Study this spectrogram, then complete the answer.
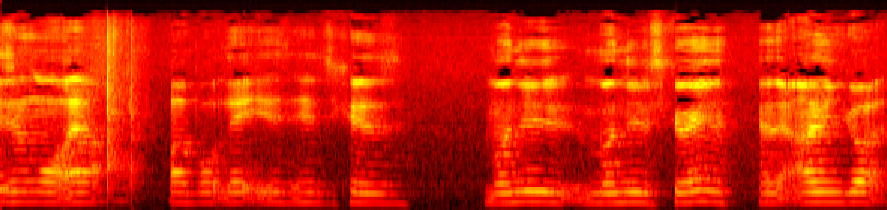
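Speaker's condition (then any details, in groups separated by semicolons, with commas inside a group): Cerebral palsy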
